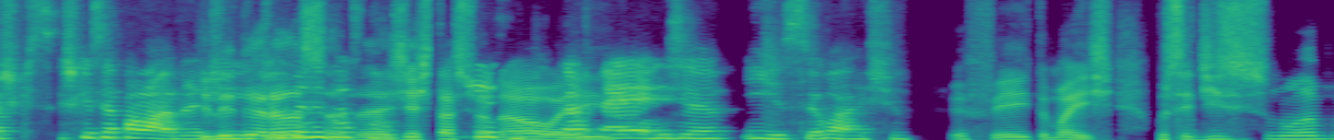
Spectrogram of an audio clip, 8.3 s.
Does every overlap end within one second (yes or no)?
no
